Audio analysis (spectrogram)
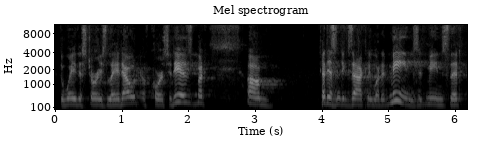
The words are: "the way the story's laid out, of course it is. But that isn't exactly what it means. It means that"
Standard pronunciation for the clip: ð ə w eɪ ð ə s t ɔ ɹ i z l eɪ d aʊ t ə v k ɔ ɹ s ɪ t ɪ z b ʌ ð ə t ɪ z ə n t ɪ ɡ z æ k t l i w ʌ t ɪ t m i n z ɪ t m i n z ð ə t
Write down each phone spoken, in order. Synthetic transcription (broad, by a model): ð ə w eɪ ð ə s t ɔ ɹ i z l eɪ d aʊ t ə v k ɔ ɹ s ɪ t ɪ z b ʌ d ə t ɪ z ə n t ɪ ɡ z æ k t l i w ʌ t ɪ t m i n z ɪ t m i n z ð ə t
